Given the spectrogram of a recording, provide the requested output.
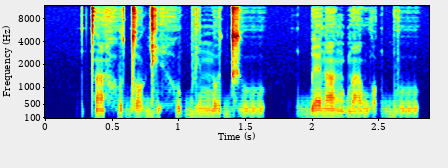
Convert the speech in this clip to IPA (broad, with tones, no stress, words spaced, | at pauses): tã˧hu˧ dɔ˧ɡi˨ hu˨˦bi˦˨no˨ d͡ʒu˧ | ɡ͡bɛ˦ɾã˧ɡ͡bã˨wɔ˨˦ ɡ͡bu˧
